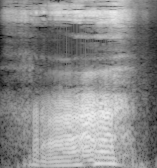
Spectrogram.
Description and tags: angry man grunting
voice, anger, grunt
